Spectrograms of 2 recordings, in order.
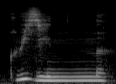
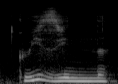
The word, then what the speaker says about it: cuisine: Cuisine. S, on a prononcé S. Est-ce que non, c'est Z. Parce qu'il est entre eux.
